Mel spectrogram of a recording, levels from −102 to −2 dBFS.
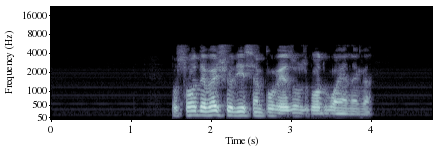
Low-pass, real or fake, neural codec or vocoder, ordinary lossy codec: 5.4 kHz; real; none; none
